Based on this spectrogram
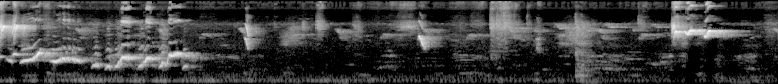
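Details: White-rumped shama (murai batu) giving quick warbled whistles that bounce up and down for about two seconds, followed by scattered sharp high chips and short squeaky notes separated by pauses; a low hum sits in the background.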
